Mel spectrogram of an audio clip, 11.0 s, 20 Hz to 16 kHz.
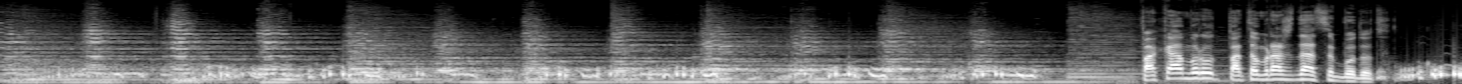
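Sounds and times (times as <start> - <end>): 
pigeons cooing: 0.0 - 8.0, 10.4 - 10.9
speech: 8.6 - 10.5.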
